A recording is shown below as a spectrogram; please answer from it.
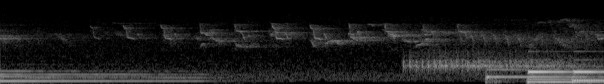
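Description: A songbird singing a run of quick, repeated down-slurred chirps, about three a second, over soft background music with held chords that fade out in the first two seconds and come back about five seconds in.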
